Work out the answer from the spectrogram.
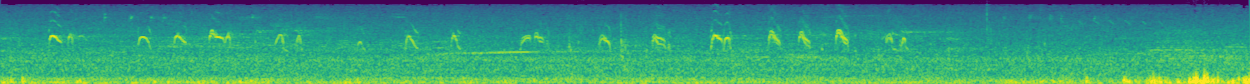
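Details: At East Park, Hull, a juvenile Great Crested Grebe begs with thin, high piping notes, about two per second, over a steady low rumble of wind or water.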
